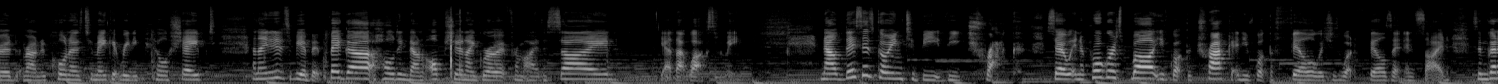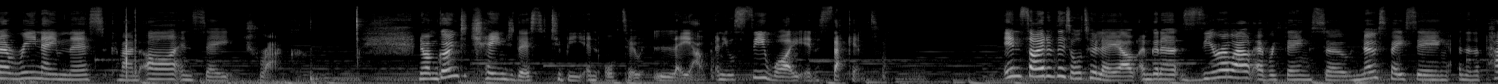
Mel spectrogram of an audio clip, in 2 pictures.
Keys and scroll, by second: 16.2 super+r.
